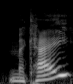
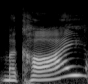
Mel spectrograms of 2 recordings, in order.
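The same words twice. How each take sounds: First: The name is said the way it is spelled. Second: The name is not said the way it is spelled. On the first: This follows the spelling. The speaker calls it wrong. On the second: This is how locals say it. The speaker calls it right.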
